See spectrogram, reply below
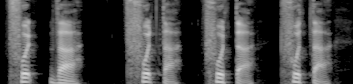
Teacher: I actually feel my tongue descending sort of in a fluid motion from up to down until I can say the th, th, th. Foot the, foot the, foot the, foot the. · Term: TH sound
